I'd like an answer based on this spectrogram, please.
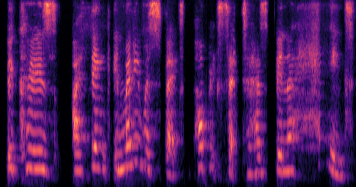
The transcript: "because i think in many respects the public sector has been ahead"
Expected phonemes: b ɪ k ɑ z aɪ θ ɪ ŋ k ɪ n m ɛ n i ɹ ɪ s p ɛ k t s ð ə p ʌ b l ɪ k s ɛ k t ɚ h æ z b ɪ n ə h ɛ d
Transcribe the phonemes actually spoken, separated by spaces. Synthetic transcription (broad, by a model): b ɪ k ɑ z aɪ θ ɪ ŋ k ɪ n m ɛ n i ɹ ɪ s p ɛ k t s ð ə p ʌ b l ɪ k s ɛ k t ɚ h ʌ z b ɪ n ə h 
